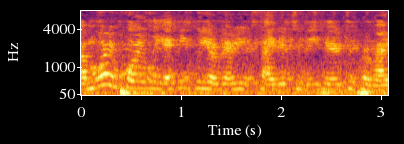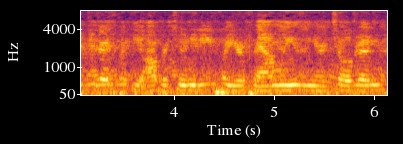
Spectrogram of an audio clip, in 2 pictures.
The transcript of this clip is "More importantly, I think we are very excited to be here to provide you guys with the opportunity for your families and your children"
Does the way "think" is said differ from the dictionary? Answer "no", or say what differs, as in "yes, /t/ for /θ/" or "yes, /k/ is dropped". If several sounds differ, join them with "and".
no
